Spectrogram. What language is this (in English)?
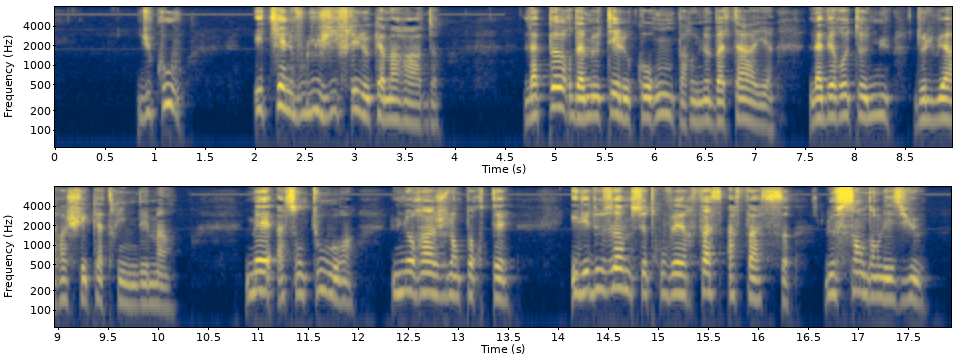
French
